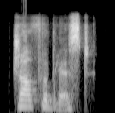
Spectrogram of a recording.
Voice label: "trophoblast", Indian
